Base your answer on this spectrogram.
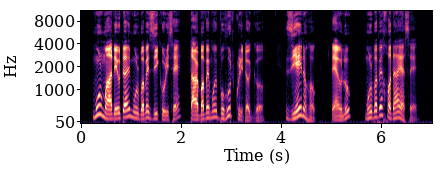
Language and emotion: Assamese, happy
